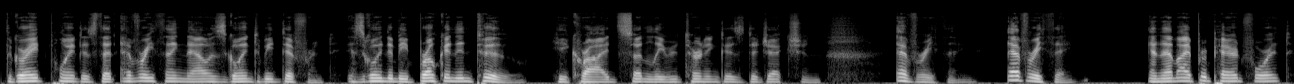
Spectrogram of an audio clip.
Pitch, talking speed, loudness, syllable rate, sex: 125 Hz, 160 wpm, -18 LUFS, 5.0 syllables/s, male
